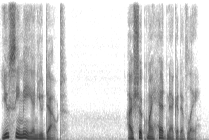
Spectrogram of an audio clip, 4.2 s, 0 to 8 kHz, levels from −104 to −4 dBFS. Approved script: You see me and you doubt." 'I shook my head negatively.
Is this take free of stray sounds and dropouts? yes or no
yes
